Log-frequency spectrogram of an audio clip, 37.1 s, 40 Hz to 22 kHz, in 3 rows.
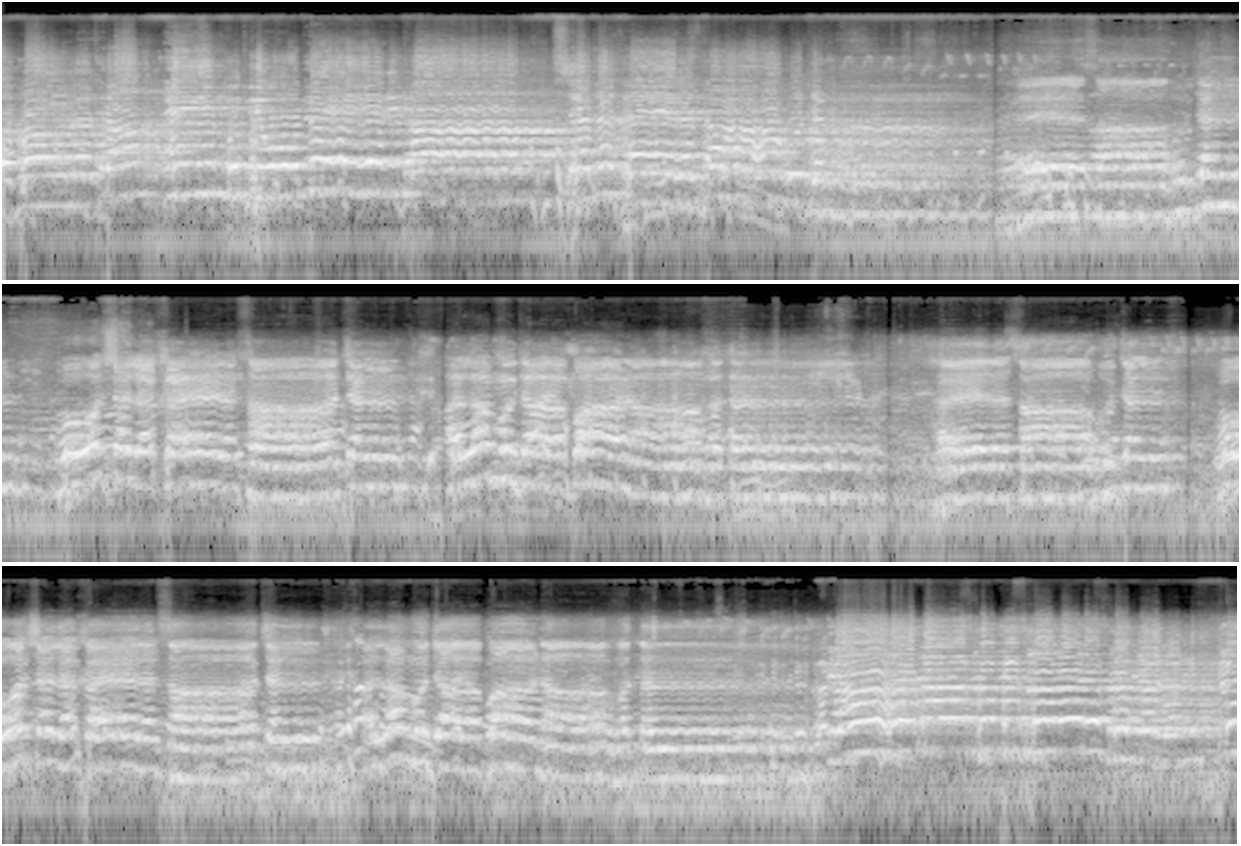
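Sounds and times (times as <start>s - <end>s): men chanting a lament: 0.0s - 37.0s.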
